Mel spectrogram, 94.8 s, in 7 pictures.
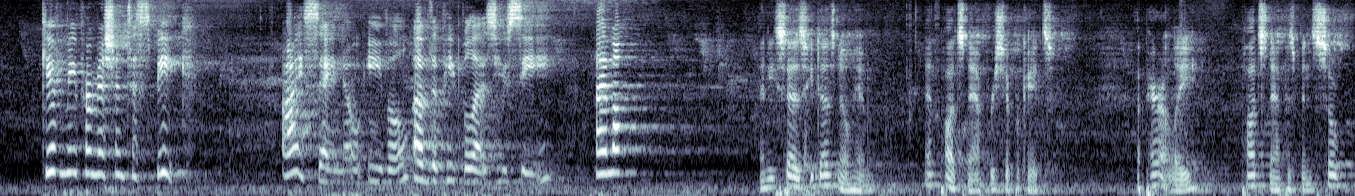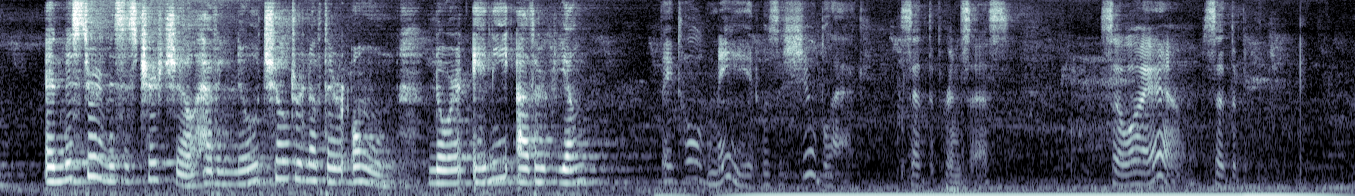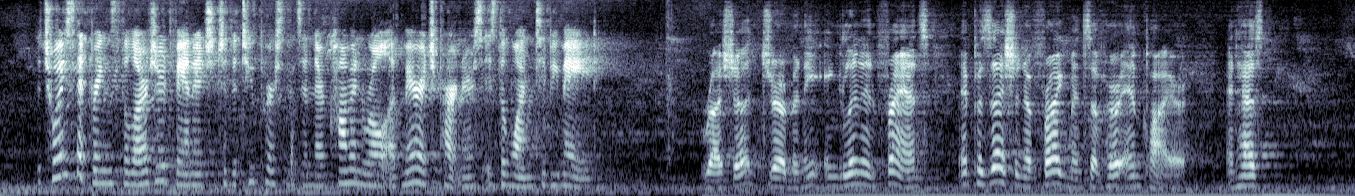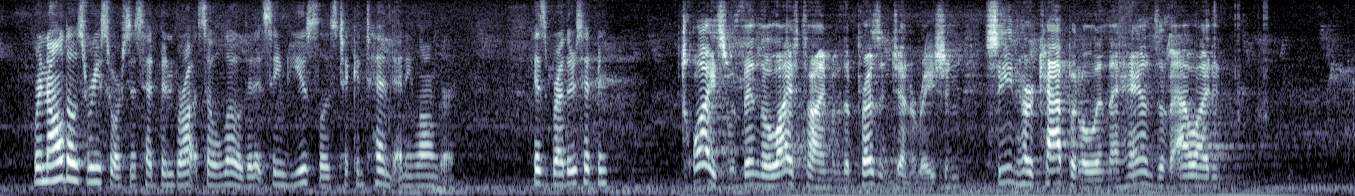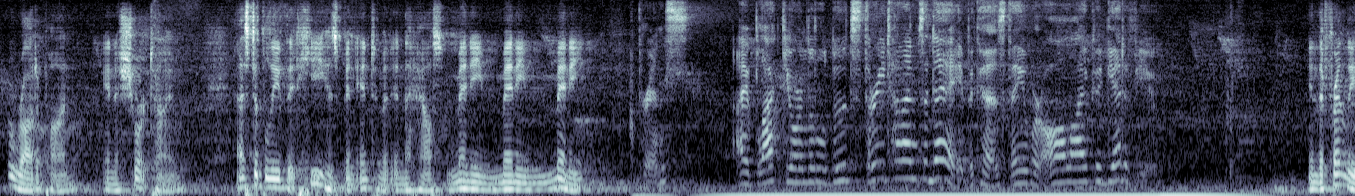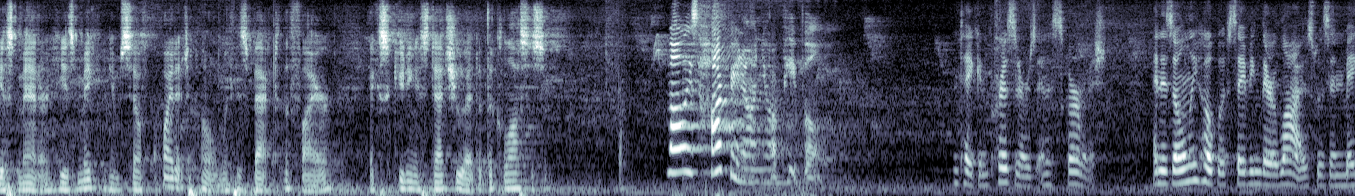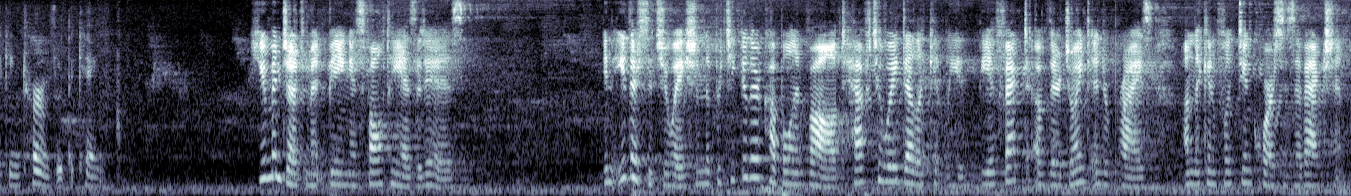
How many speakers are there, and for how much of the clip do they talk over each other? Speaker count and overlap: seven, no overlap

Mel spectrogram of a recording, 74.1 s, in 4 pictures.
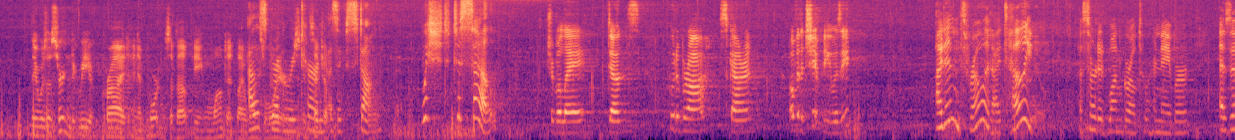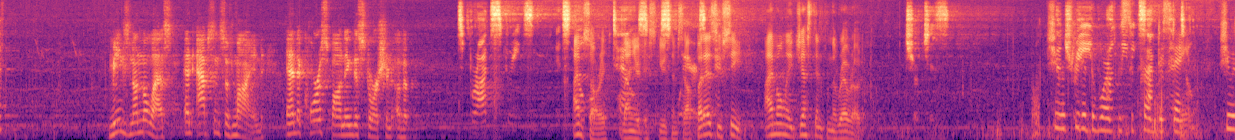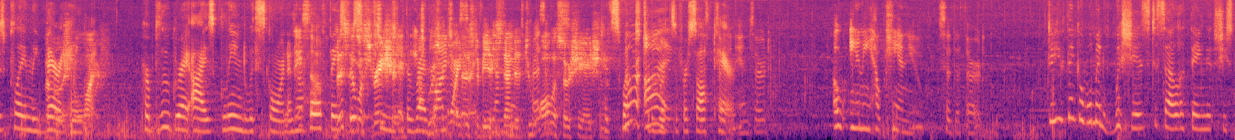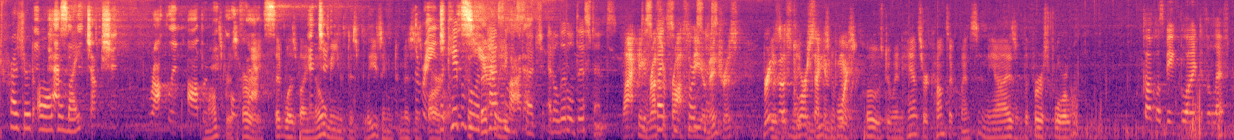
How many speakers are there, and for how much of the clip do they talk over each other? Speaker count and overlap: seven, about 29%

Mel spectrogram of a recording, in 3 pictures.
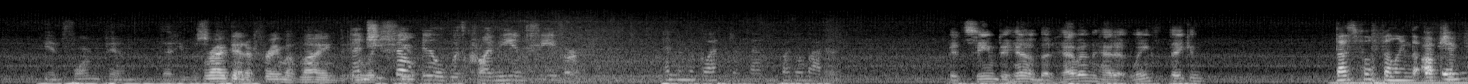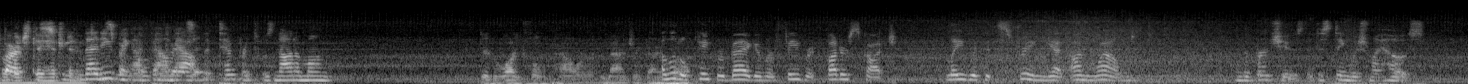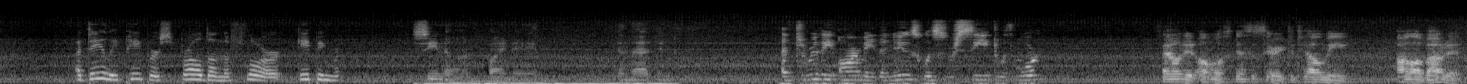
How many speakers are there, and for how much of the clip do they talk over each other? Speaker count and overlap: ten, about 10%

